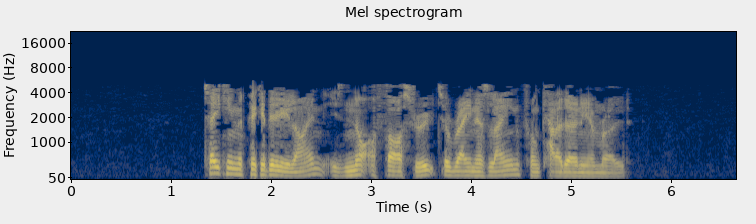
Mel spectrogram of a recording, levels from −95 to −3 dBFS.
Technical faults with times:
0.00-6.66 AAC compression

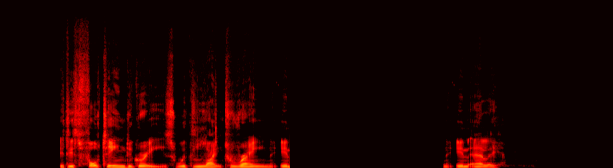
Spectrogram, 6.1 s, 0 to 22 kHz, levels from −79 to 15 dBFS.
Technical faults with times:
2.89-4.65 stream reconnect

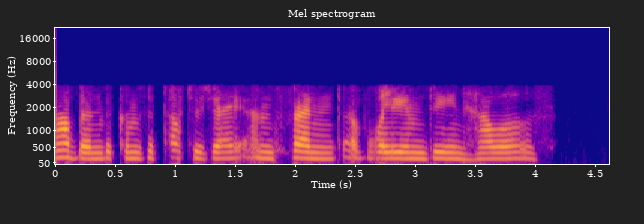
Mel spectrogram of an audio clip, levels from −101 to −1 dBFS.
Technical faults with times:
0.00-4.62 G.723.1 codec
0.92-1.04 VoIP packet loss concealed by the speech codec
2.63-2.72 VoIP packet loss concealed by the speech codec
4.16-4.19 VoIP packet loss concealed by the speech codec

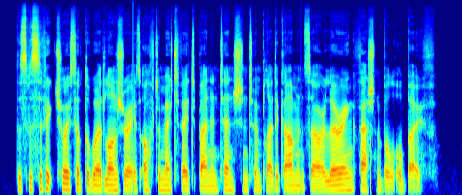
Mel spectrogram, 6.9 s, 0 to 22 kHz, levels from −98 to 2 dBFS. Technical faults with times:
1.98 gap between chunks
4.50-4.52 gap between chunks
5.55-5.57 loud pop

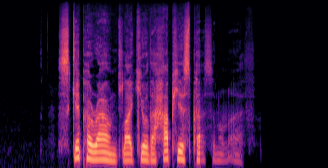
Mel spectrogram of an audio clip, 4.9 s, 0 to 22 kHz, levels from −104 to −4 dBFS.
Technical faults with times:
2.99-4.93 one channel inverted

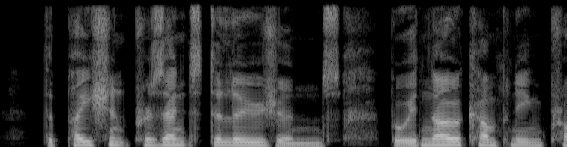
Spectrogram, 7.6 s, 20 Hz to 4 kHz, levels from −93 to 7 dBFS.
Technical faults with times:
0.00-7.57 wrong sample rate

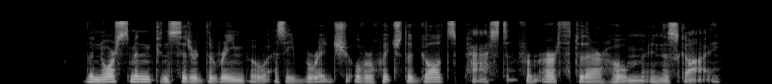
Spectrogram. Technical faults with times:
6.25-6.92 drift correction step

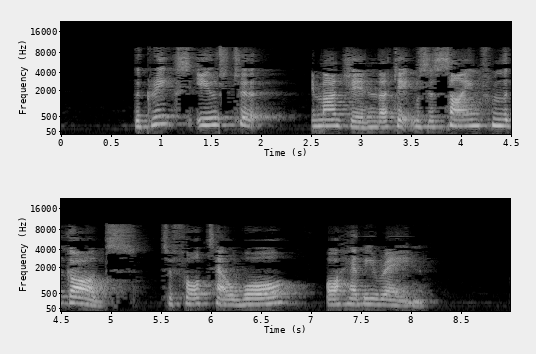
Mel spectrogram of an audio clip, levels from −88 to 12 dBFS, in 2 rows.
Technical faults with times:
0.00-8.99 transcoding between lossy codecs

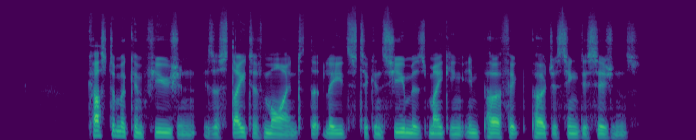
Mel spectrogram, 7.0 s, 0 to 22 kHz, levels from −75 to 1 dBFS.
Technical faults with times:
none

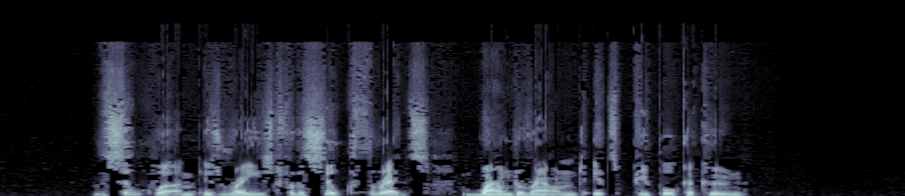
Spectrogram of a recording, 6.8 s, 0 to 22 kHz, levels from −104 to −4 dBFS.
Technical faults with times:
0.00-6.79 AAC compression

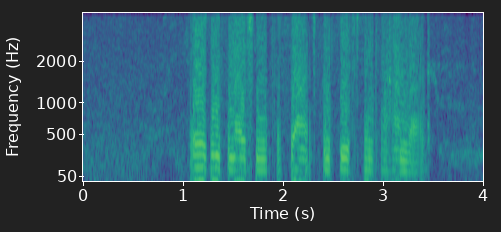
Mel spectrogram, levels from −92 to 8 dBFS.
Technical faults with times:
0.00-4.00 mu-law and A-law mixed up

